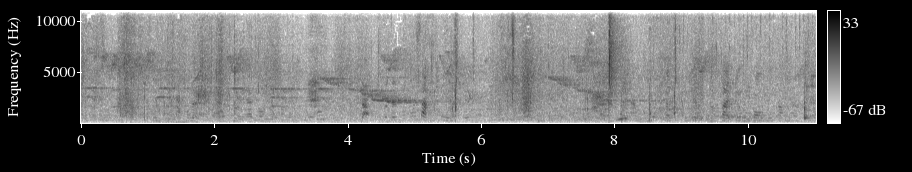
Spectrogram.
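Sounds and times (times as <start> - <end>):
sharp snap: 7.8 - 8.2.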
